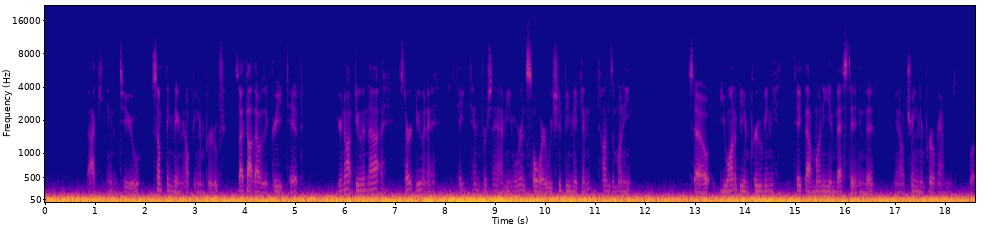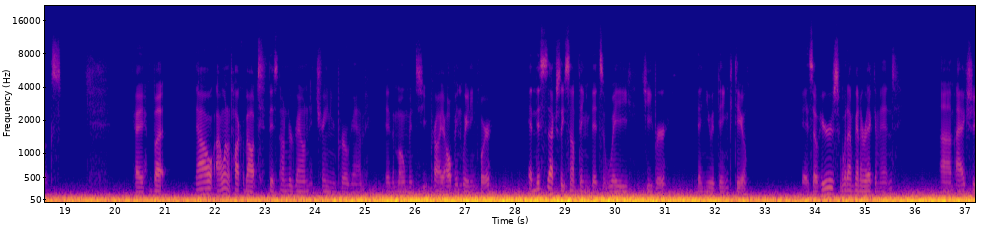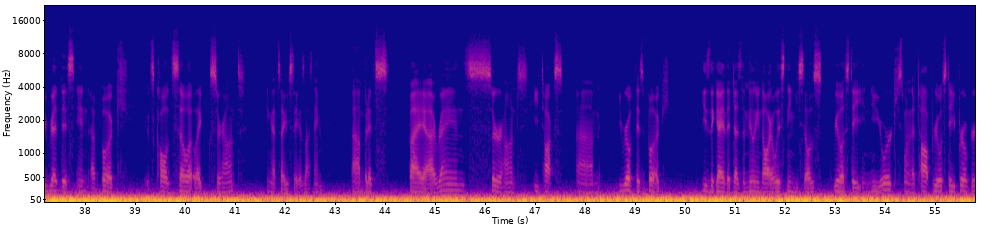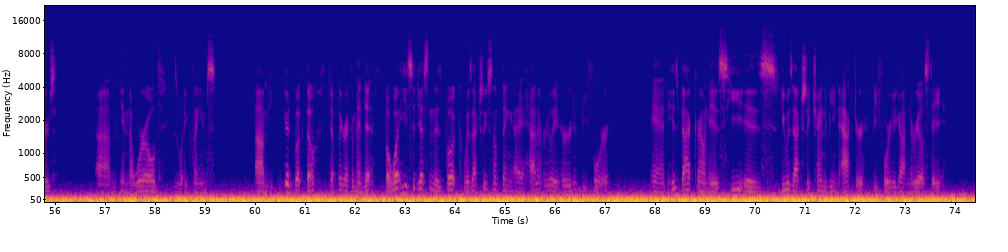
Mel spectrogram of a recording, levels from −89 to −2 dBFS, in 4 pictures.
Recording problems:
low rumble; loud; throughout; 1 dB below the speech

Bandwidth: 16 kHz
